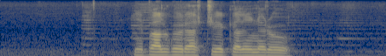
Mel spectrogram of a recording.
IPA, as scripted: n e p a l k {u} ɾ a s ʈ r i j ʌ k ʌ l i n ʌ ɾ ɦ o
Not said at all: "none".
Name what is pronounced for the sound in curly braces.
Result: o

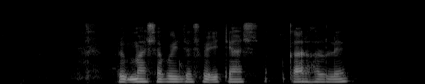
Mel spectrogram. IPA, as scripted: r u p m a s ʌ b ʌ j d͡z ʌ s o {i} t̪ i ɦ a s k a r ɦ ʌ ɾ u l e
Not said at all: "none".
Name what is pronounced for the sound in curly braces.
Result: i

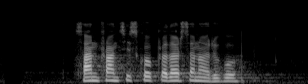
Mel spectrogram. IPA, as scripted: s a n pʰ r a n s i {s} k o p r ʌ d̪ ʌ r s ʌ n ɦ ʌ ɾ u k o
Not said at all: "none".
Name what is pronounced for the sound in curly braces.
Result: s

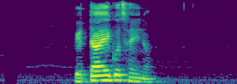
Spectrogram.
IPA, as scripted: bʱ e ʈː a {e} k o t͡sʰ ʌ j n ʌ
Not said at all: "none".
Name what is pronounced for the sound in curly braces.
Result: e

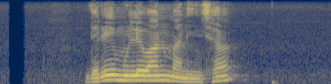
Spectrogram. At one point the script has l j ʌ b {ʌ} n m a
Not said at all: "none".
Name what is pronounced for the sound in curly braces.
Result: a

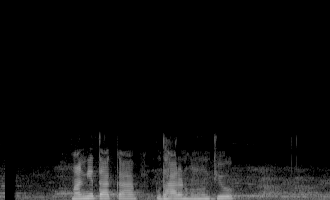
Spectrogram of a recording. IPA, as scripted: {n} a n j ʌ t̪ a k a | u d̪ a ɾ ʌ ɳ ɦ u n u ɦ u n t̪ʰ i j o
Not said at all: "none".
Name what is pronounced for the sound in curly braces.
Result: m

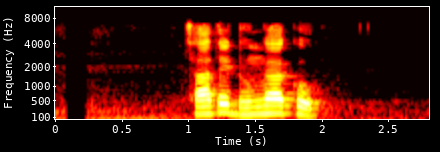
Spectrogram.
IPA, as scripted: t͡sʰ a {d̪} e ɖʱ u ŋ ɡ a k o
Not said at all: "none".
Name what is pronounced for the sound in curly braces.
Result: t̪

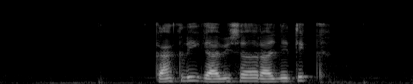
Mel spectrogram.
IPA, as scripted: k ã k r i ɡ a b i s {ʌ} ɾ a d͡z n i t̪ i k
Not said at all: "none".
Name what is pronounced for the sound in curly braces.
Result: ʌ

